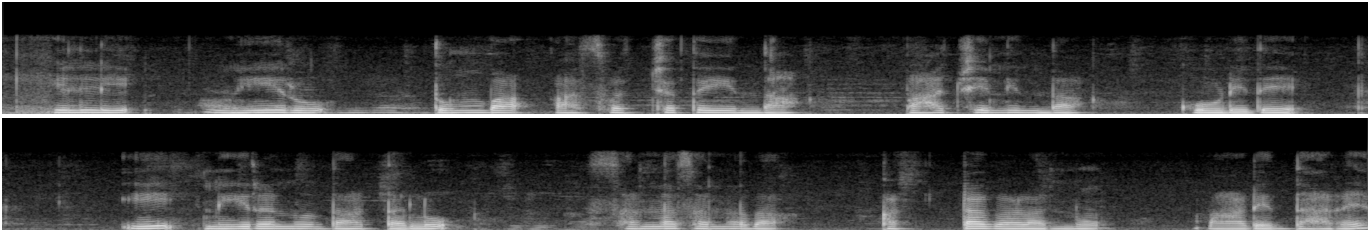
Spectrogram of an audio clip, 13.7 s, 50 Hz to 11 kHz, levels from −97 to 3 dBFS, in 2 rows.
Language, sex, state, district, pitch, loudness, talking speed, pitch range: Kannada, female, Karnataka, Bellary, 205 Hz, -17 LUFS, 55 wpm, 190-215 Hz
